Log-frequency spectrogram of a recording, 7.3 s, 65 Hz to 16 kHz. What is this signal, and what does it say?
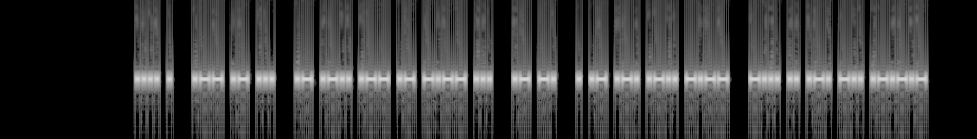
Morse code, heard as a keyed tone, about 50 wpm, 700 Hz. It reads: HE WAS ALWAYS AN EARLY BIRD.
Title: Sentences from Top 1000 Words - Review Part 2 - 50wpm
